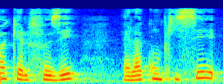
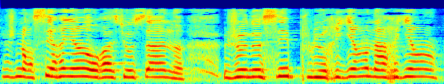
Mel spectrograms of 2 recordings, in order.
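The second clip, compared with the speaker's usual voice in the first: put-on high, loud frightened girl's voice rising to a cry; a schoolgirl losing her nerve, ending in a yelp for help; panicked young girl; 9 semitones higher, 9 dB louder than usual. Megumi panicking at the otter woman, high frightened girl voice.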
